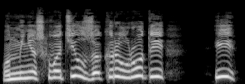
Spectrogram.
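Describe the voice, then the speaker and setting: A man voicing a frightened little mutant girl in an audiobook, squeaky and pleading. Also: normal speed, no room sound, studio quality.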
